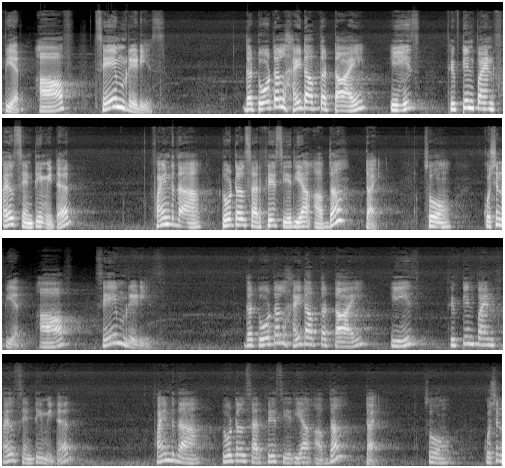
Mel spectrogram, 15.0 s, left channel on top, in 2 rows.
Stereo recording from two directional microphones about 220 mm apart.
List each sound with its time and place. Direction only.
0.0 s speech: 50° left (ahead or behind)
3.6 s speech: 50° left (ahead or behind)
9.7 s speech: 50° left (ahead or behind)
